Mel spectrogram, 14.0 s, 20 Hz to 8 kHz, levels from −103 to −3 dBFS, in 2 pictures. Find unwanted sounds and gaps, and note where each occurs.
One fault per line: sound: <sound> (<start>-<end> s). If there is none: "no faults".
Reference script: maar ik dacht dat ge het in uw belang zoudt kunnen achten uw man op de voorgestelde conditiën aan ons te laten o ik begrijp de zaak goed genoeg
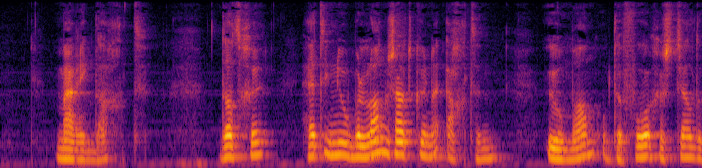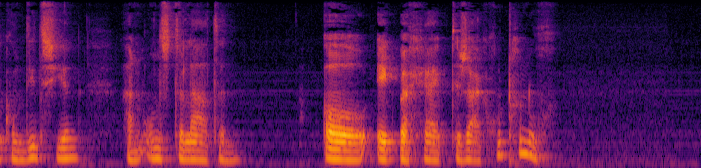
no faults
